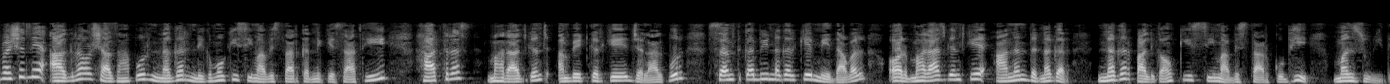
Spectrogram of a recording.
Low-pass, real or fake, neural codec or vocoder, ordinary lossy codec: 7.2 kHz; real; none; AAC, 48 kbps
